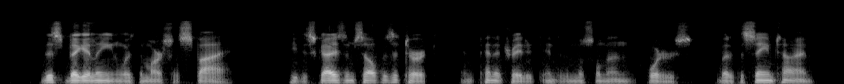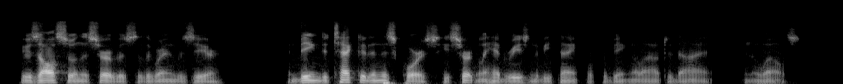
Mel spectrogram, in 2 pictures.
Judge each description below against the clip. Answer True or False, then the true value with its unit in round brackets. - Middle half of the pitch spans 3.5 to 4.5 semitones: True (4.0 semitones)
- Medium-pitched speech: False (75 Hz)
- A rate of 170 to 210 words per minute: True (190 wpm)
